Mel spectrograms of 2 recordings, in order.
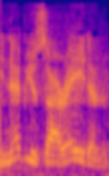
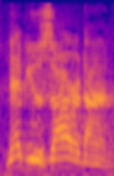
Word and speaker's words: Nebuzaradan: in the our phonetic system, it would be Nebuzaradan, but over in that country, the accent is always on the last syllable, so I imagine, even though he was a Chaldean, it was probably Nebuzaradan, but you want to notice this fellow, whether you call him Nebuzaradan or Nebuzaradan.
